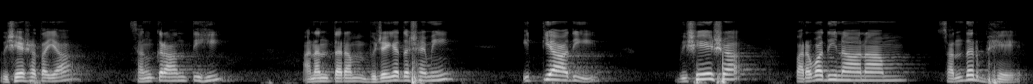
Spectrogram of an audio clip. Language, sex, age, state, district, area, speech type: Sanskrit, male, 30-45, Telangana, Nizamabad, urban, spontaneous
